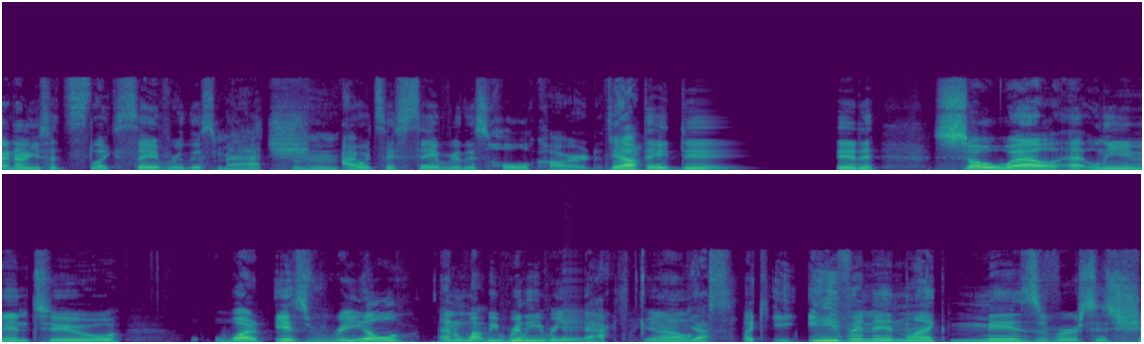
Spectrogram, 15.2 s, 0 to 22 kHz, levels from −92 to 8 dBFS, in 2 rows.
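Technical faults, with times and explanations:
4.63–5.59 s, call audio freeze: The speech stops and the last sound carries on as a fading buzz, then about 0.56 s of silence, 0.93 s in all, before resuming where it left off. The likely cause is delayed packets draining the jitter buffer. On a spectrogram, a smeared copy of the final spectrum fades into a blank band. The waveform shows a decaying tail and then a flat line.
10.72–11.34 s, jitter buffer speed-up: The speech rushes at about 181% of normal speed with the pitch unchanged. Roughly half a second of audio was trimmed, one or a few pitch periods at a time, to reduce excess buffered delay. Syllables and harmonic stretches look compressed along the time axis, and the waveform has small, frequent splice points.
11.34–11.49 s, call audio freeze: A short 0.13 s hold in which the last sound is stretched into a brief buzz with no silent stretch, likely from packets arriving late again right after the speed-up. 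On a spectrogram it looks like a short frozen, smeared band. The waveform shows a repetitive patch before normal speech resumes.
11.75–11.78 s, skip ahead: Playback jumps forward and roughly 0.3 s of speech is lost, with the two sides joined almost directly across a 10 ms fill. Later audio was already waiting, so the dropped stretch was never played. The waveform has an abrupt discontinuity, and the spectrogram a hard vertical seam where formants break.
12.01 s to the end, jitter buffer slow-down: The speech drags at about 92% speed with the same pitch and sounds slightly drawn out. Single pitch periods and bits of pauses were repeated, adding 0.25 s to rebuild the buffer's reserve. Harmonics look stretched in time, and the waveform shows duplicated cycles.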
